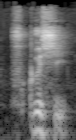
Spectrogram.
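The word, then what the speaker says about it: 副詞: 후크시. 조사죠.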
